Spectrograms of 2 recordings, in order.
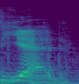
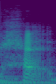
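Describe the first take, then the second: First: The word begins with a Y sound. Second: The word begins with an H sound. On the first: This is how the song pronounces it. "you pronounce it with a Y" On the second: This is the everyday pronunciation. "in real life you say"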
